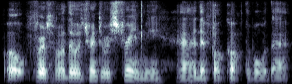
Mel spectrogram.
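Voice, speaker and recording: A man's voice: on the low side, fast, a little mellow, a little hiss or hum. A man playing a tabletop roleplaying game, improvising in character with stumbling, apologetic phrasing.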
